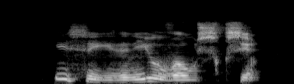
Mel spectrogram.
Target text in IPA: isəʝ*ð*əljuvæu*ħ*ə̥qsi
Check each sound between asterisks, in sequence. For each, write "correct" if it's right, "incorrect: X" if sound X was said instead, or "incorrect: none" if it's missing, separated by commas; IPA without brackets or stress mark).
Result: correct, incorrect: s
